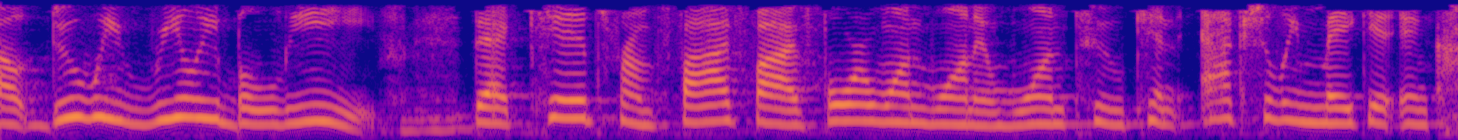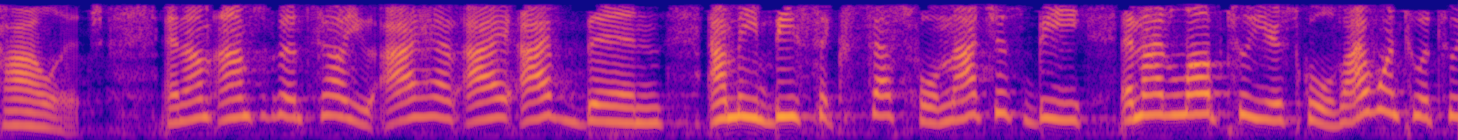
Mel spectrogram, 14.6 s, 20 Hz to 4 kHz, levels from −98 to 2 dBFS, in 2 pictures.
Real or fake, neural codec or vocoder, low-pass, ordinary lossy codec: fake; codec, 16 kHz, 8 kbps, FreqCodec, larger model; 3.6 kHz; MP3, 32 kbps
